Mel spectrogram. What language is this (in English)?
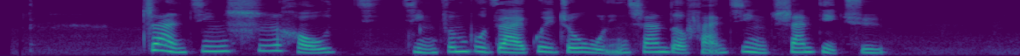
Chinese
